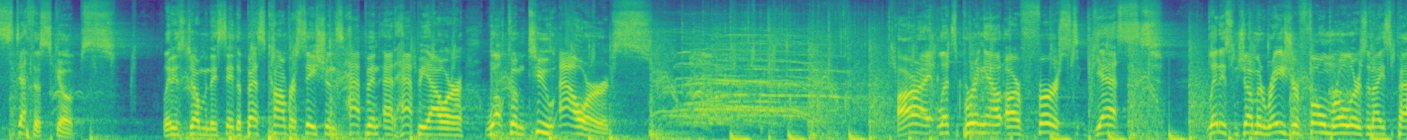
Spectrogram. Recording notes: We took PT Pintcast on the road and landed at the University of New England for a live episode.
